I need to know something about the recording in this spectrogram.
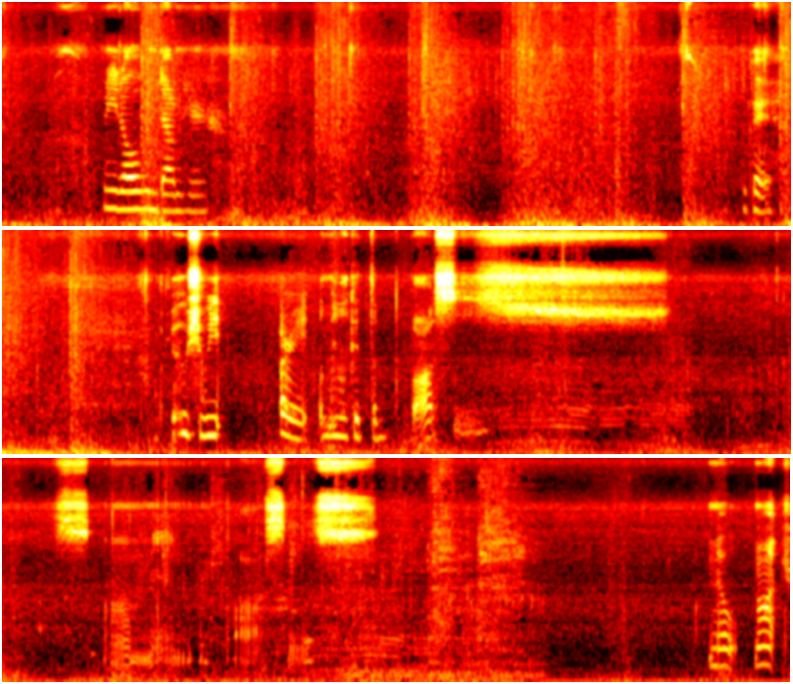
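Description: Large beasts roar and growl close by.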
